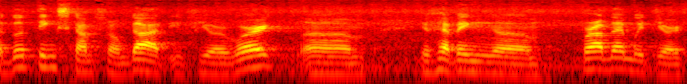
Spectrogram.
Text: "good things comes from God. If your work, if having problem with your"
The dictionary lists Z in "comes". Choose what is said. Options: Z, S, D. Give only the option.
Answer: S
